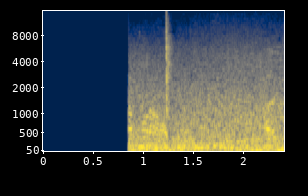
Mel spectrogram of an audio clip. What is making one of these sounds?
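A clapperboard snaps shut.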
